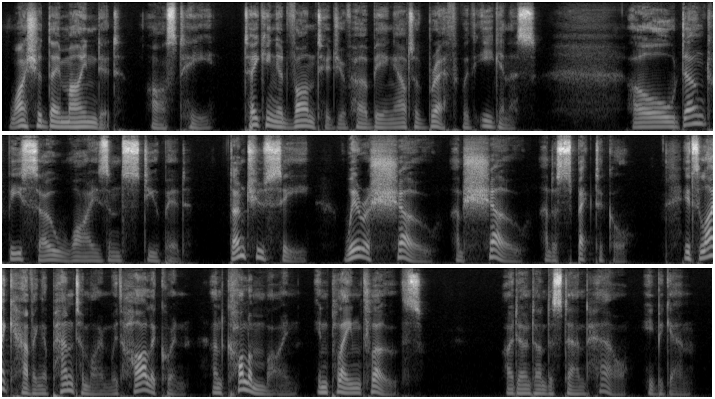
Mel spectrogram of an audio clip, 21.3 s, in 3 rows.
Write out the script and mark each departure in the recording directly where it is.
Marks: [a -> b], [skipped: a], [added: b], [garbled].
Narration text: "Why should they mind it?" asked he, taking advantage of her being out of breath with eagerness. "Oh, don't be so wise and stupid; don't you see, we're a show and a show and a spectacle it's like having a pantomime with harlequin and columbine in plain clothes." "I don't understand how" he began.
"Why should they mind it?" asked he, taking advantage of her being out of breath with eagerness. "Oh, don't be so wise and stupid; don't you see, we're a show and a show and a spectacle it's like having a pantomime with harlequin and columbine in plain clothes." "I don't understand how" he began.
